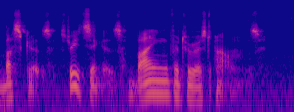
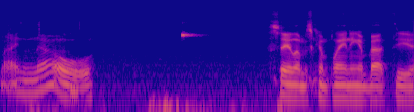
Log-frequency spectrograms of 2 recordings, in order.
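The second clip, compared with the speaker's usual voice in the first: ordinary talk, nothing marked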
